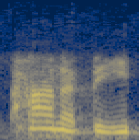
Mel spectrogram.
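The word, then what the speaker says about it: Honobia: up there south of a town that is pronounced by the locals Hanabi but it looks like an obeah and that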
